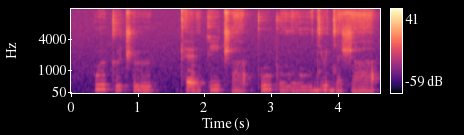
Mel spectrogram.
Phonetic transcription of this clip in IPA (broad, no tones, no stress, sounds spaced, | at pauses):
kʷ ɯ kʼ ɯ t͡ʃʼ ɯ | ʈʰ ɛ ɾ o̤ kʼ i t͡ʃʼ a̤ | pʼ u pʼ o̤ ð o̤ ɣ ṳ dʲ ɯ dʲ a̤ ʃ a̤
